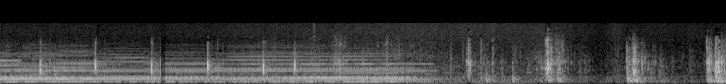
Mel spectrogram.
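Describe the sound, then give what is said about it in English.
A steady droning hum with faint ticks gives way to a stuck door being rattled: several irregular, fairly loud jolts and clatters, with no one speaking. “If there's anything I hate, it's a door that has to be coaxed.”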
